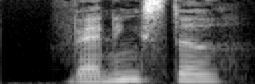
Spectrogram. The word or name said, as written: vandingssted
